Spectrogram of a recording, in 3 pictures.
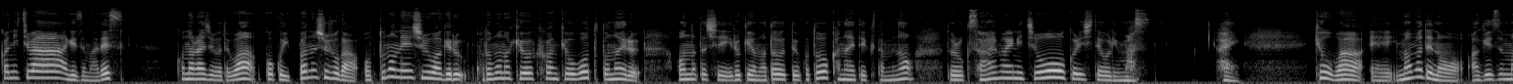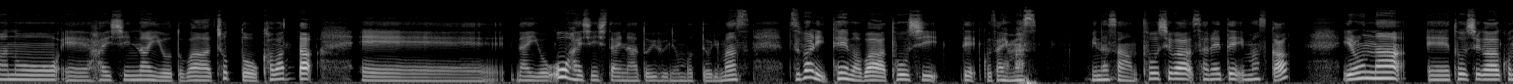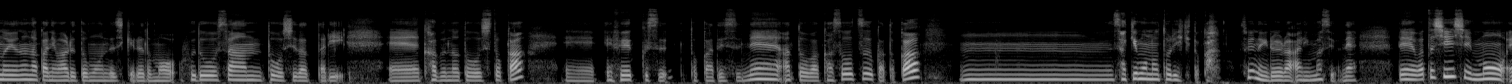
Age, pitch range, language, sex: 20-39, 190-255 Hz, Japanese, female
